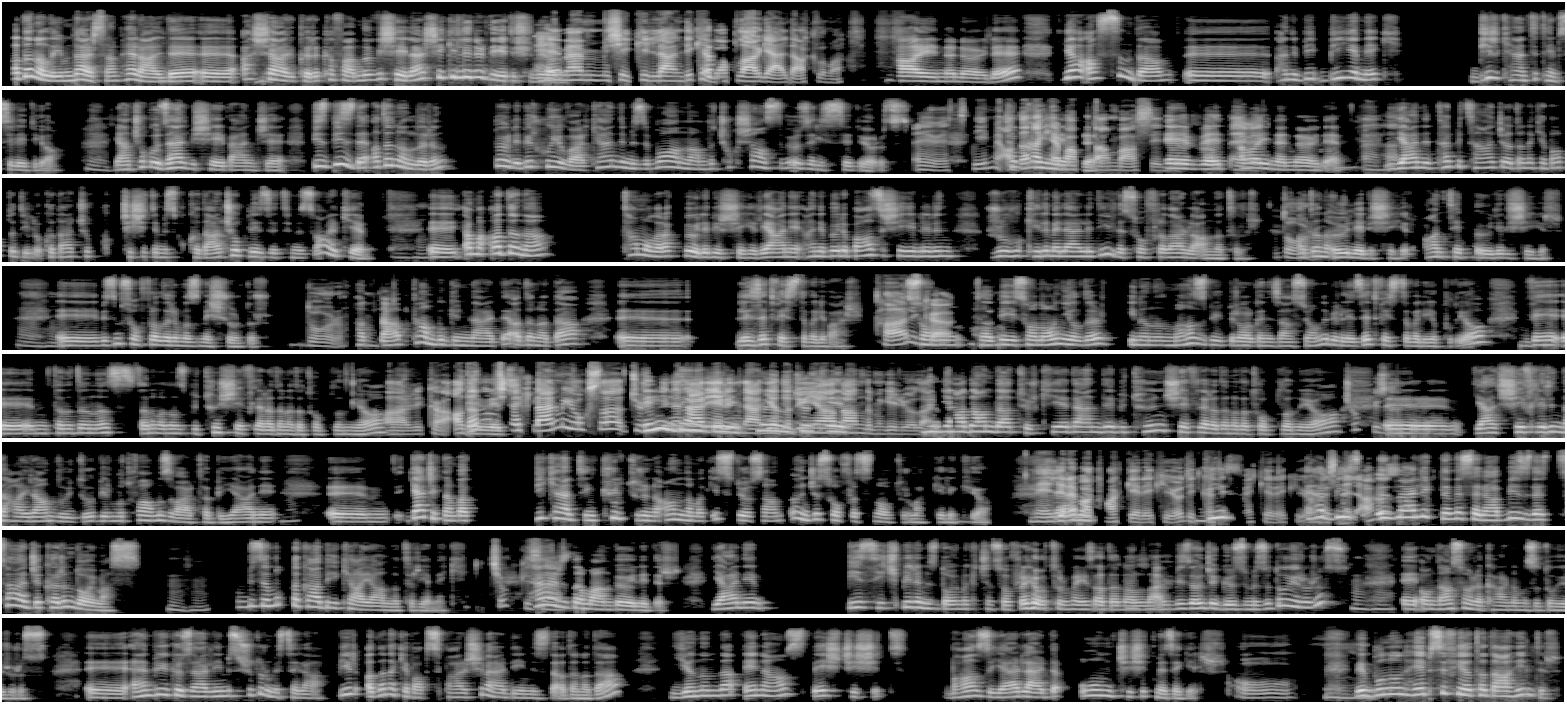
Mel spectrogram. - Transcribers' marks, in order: unintelligible speech; chuckle; giggle; unintelligible speech; other background noise; tapping; other noise; background speech
- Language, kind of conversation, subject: Turkish, podcast, Hangi yemekler kültürünü en iyi temsil ediyor ve neden?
